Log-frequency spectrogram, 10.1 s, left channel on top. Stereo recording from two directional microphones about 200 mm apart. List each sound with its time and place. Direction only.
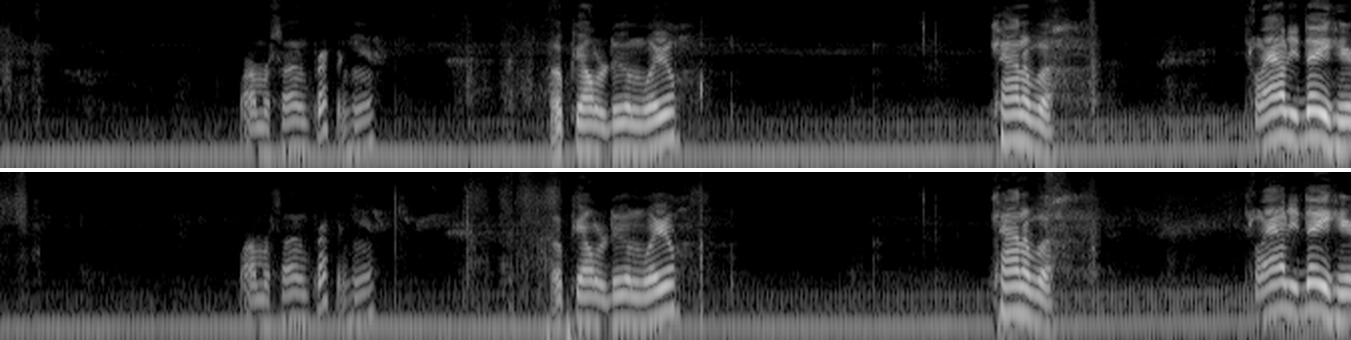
1.8 s speech: 20° left (ahead or behind)
4.3 s speech: 20° left (ahead or behind)
7.4 s speech: centre (ahead or behind)
9.3 s speech: 15° left (ahead or behind)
